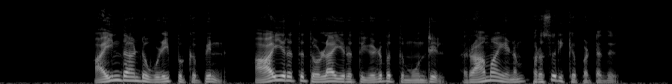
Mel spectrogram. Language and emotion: Tamil, neutral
